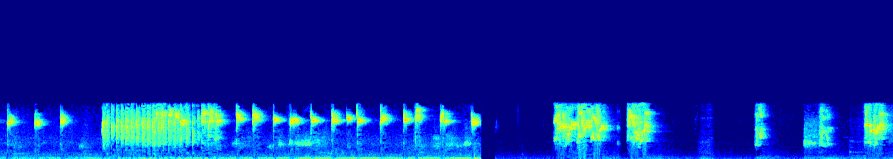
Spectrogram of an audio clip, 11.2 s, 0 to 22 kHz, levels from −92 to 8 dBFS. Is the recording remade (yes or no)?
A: no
